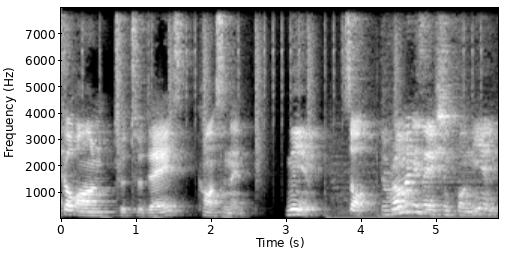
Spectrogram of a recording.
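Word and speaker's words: 니은: This right now is Nian, tongue position of D, but you pronounce N.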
